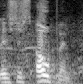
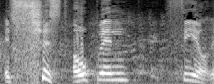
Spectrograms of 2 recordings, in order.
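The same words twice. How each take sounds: First: Said in the usual way. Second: "open" drawn out slow, falling; stressed and slowed. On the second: Shown as a demonstration. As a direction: lean on "open", take it slow. Stressing how empty the yard is.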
